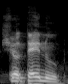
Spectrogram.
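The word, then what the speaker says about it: shoot 'em up: Un shoot up. Eh, entiendo que se pronuncia así, o Shooting up. – Shotenup se dice. Shotenup.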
